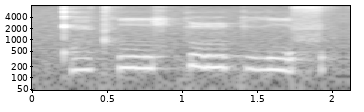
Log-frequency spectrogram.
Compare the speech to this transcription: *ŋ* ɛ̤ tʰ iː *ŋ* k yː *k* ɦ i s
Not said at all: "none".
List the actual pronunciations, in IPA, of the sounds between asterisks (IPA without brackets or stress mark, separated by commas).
kʼ, x, k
